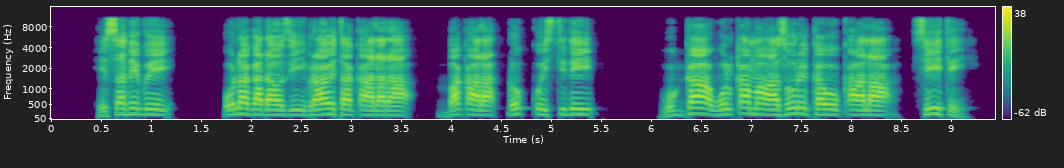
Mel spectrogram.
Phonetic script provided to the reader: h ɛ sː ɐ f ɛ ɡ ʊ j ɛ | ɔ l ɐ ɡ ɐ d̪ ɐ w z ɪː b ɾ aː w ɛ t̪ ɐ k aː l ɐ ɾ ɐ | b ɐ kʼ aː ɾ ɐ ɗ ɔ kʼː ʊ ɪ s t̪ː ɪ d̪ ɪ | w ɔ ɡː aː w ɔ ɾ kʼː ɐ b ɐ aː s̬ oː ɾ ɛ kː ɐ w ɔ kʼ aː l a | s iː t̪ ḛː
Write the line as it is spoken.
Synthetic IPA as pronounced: h ɛ sː ɐ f ɛ ɡ ʊ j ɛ | ɔ l ɐ ɡ ɐ d̪ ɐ w z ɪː b ɾ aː w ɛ t̪ ɐ kʼ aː l ɐ ɾ ɐ | b ɐ kʼ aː l ɐ ɗ ɔ kʼː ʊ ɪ s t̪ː ɪ d̪ ɪ | w ɔ ɡː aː w ɔ l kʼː ɐ m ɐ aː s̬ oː ɾ ɛ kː ɐ w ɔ kʼ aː l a | s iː t̪ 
